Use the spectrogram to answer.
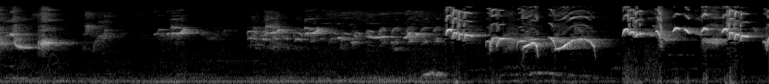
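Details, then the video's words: Black magpie-robin in full song, meant to prompt captive birds to sing; clear whistles and warbles, then bursts of fast, looping high notes with short pauses between phrases. "TERAPI KACER CEPAT SEMANGAT RAJIN BUNYI"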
